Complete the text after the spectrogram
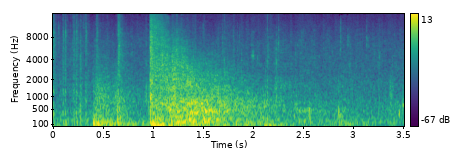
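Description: A revolver fires a single loud shot that echoes and fades.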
